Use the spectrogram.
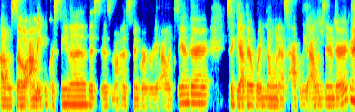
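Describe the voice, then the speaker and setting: This voice has a New Orleans accent and fairly even intonation at a moderate pace. Noticeable background noise runs underneath. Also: woman, very deep, low pitch for a woman. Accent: heavy New Orleans. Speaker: endometriosis advocate and guest. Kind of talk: panel discussion introduction.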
